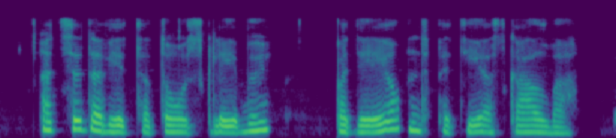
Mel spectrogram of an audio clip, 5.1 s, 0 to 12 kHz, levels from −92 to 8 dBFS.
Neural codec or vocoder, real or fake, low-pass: codec, 16 kHz, 8 kbps, FunCodec, trained on LibriTTS, 25 frames a second; fake; 7.2 kHz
